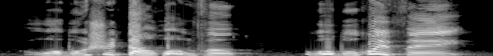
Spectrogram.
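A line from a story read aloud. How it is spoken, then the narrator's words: Shouting. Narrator (Chinese): 小憨大叫起来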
